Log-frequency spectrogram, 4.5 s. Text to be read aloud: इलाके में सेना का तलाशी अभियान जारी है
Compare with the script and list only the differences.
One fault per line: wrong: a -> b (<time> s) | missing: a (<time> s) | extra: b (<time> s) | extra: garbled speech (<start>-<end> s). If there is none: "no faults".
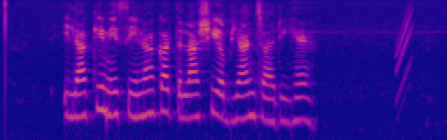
no faults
